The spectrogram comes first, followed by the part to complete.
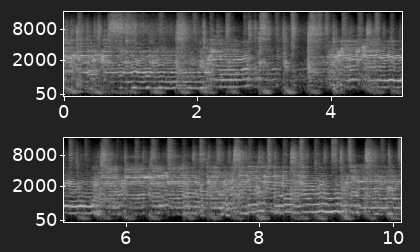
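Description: Live instrumental rock from a band of two electric guitars, bass guitar and drums, with the guitars playing melodic lead lines over a steady, driving low-end pulse.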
